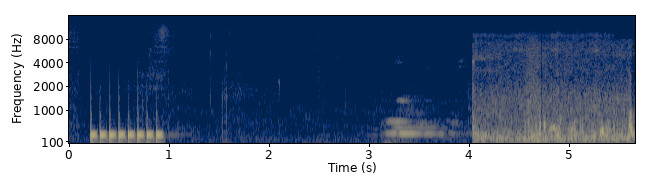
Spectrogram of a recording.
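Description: A phone call is placed to a VV Alkmaar football player: a rapid run of about eight dialing beeps opens, followed by a brief pause and a short ringing tone on the line, then a burst of noisy, muffled background sound.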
